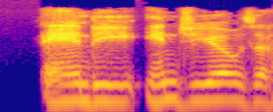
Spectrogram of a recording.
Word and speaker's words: Ngo: It's not even safe for independent journalists to go places and report on the left. You know, whether it's Andy NGO, is that how you say his name?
